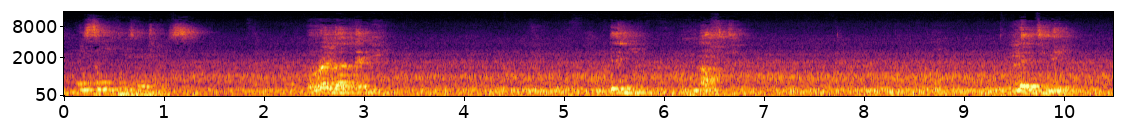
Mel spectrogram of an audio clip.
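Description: A man preaches with animation into a microphone in an echoing hall.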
